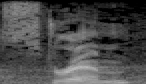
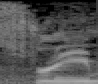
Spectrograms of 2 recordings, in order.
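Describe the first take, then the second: First: The vowel is a short 'i' sound. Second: The vowel is a long 'ee' sound. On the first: The speaker calls it wrong. "It's not Strim" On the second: The speaker calls it right. "Stream is pronounced Stream"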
